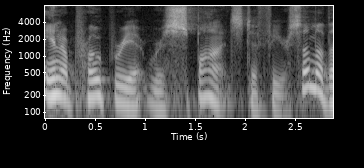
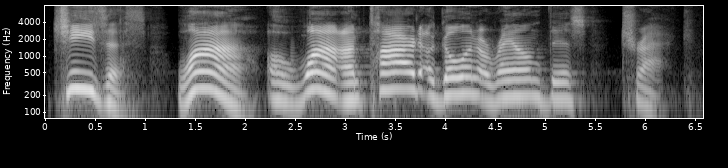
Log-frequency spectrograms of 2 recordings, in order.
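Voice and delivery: loud, high anguished cry to Jesus; desperate scream; 5 semitones higher, 10 dB louder than usual. Retold or imitated. Believer screaming at sleeping Jesus, loud anguished cry. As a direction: cry out at the top of your lungs in despair. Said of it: "We're screaming at the top of our lungs".

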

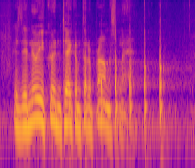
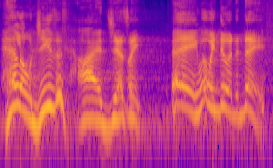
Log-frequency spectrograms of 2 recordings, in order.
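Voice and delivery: higher, playful voice greeting Jesus like a friend; cheerful talk with Jesus; 4 semitones higher, slower than usual. Acted. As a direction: chat with Jesus like an old buddy. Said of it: "start getting into fellowship".

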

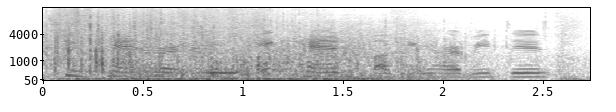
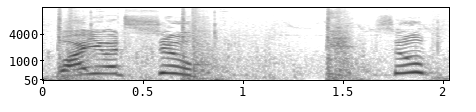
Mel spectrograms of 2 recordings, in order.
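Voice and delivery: mock outrage; 7 semitones higher, 4 dB louder than usual. Mock outrage at being at soup.

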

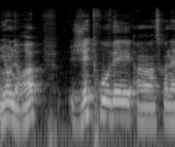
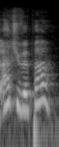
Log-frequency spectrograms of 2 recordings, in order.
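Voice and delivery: pushy salesman; 11 semitones higher than usual. Retold or imitated. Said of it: "un commercial type B R P".

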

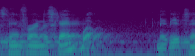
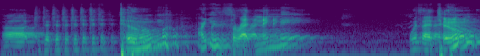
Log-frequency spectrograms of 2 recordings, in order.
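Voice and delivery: high, loud, stammering alarm; hammed-up frightened yelp; panicked stutter; 7 semitones higher, 13 dB louder than usual. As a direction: stutter rapidly, then shriek the questions. Neptune alarmed by the word tome.

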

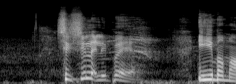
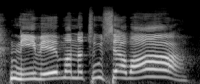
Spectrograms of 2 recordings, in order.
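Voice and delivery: high, drawn-out cry; loud anguished plea; 9 semitones higher, 5 dB louder, slower than usual. Acted. Grieving Mary asks if he has seen Jesus, crying out. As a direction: cry the question out high and long. ఈ తల్లి అంటుంది.

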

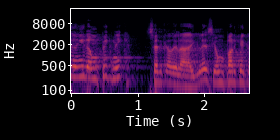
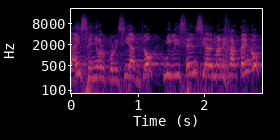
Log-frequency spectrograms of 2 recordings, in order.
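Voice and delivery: higher, hammed-up flustered husband; comic nervous confession to a policeman; mock nervous; 6 semitones higher than usual. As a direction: blurt it out like a nervous driver, rising at the end. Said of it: "se pone tan nervioso que dice".

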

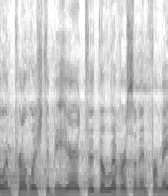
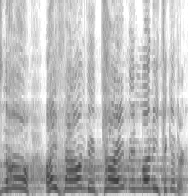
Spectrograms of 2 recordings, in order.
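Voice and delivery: imitating a giddy friend; 13 semitones higher, 8 dB louder than usual. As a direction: stretch it out, savoring the news. Friend retold, slow and excited.

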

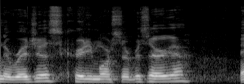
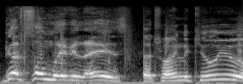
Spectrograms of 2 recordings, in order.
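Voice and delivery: Terminator voice; 6 semitones higher, 9 dB louder than usual. Acted. Terminator cooking parody.

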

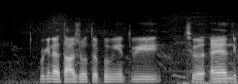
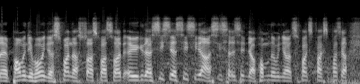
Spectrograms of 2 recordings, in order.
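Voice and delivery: urgent high-pitched calls; excited shouting callouts; 6 semitones higher, 4 dB louder than usual. Real, not acted. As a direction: yell the calls to the team fast. Urgent shotcalling during team fight.

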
